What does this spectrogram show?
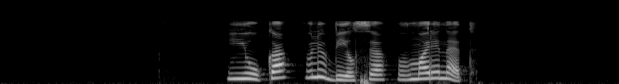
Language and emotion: Russian, positive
